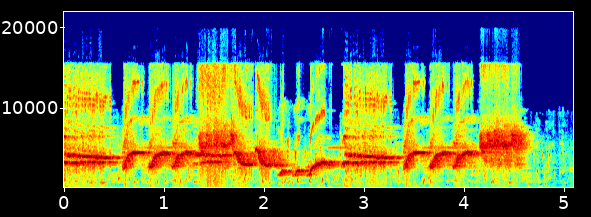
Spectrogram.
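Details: Orange-headed thrush (anis merah) kept as a cage bird, sung for therapy of stressed birds: a continuous loud stream of rapid high whistles, chirps and downslurred notes, repeated about four per second, ending abruptly in silence.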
